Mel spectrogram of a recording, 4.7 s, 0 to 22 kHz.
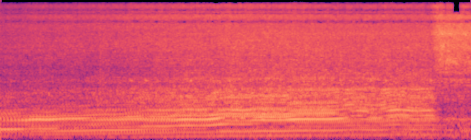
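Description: A 2017 Exomotive Exocet with a supercharged L33 5.3 liter V8 accelerates hard nearby, its loud engine note climbing steadily in pitch through a sustained pull before easing off.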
